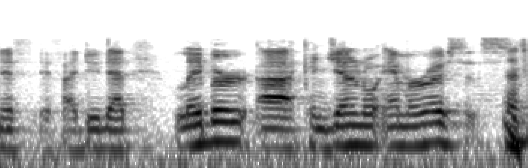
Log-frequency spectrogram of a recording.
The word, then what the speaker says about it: Leber congenital amaurosis: Now, the problem or the condition is called, and forgive my mispronunciation if I do that, Leber congenital amaurosis.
